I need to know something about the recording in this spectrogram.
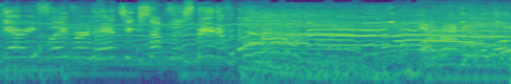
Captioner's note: gasps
